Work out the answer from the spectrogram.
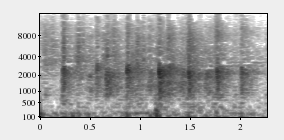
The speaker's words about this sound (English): A clap for Pradeep.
